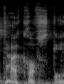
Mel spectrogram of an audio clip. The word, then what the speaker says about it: Tarkovsky: to prepare because I'm not sure how you pronounce this director's name I think it is tarkovsky yeah it is tarkovsky yes and uh he's a Russian director and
